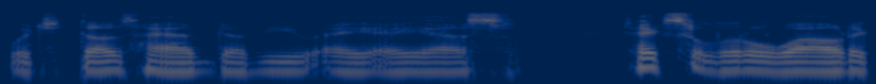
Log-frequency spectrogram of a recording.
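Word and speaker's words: WAAS: It's pronounced was just like boss or moss.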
